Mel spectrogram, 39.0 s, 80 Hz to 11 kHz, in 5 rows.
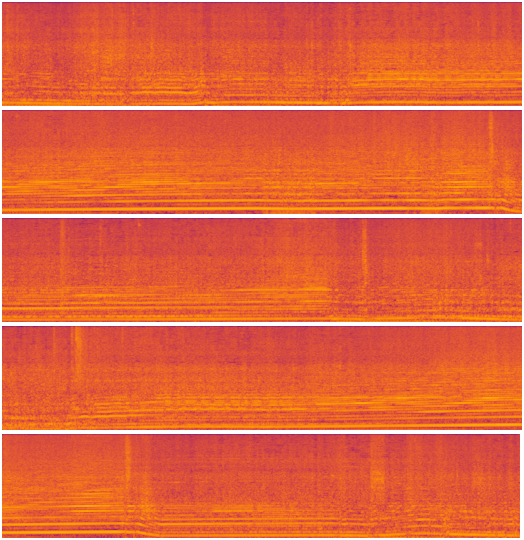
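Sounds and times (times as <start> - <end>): race car engine revving: 0.0 - 38.9.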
